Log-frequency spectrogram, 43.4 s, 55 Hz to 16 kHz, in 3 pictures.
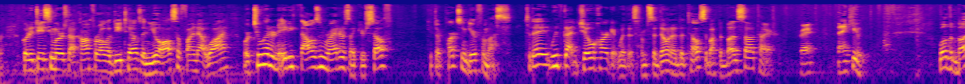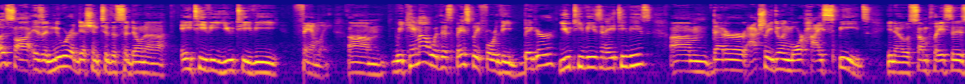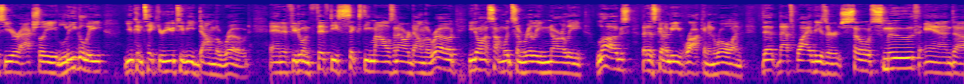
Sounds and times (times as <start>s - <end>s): Speech: 0.0s - 13.1s, 14.1s - 43.4s.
